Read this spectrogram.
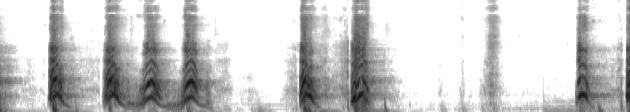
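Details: Boxer dog, female, barking at home in short groups: one bark, a rapid trio of arched yelping barks, then a pair and two more after a pause, each sweeping up and down in pitch.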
